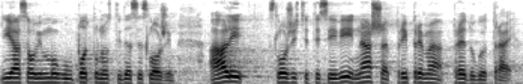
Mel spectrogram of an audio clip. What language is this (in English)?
Serbian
